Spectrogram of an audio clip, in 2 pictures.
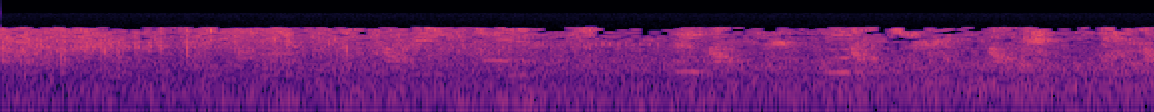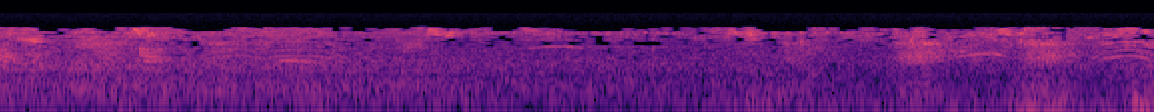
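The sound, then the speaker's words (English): Ducks quack repeatedly in a steady, busy chorus, with other waterbird calls mixed into a dense, unbroken wash of outdoor noise at the Black River Rothenburg bird watching site, where African black ducks, Egyptian geese and heartlop gulls are found; the calls sound fairly loud throughout. “Then you have the heartlop gull, the African black duck, the Egyptian goose.”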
